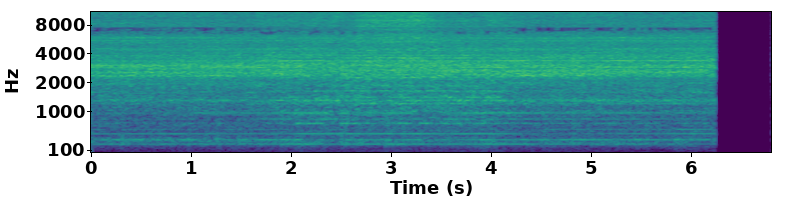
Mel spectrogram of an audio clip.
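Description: A mixer grinder runs at a continuous loud whine for several seconds with a steady motor hum, then cuts off abruptly into silence.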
